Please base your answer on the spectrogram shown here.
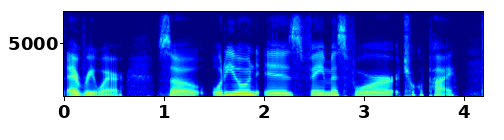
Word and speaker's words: Orion: might pronounce it as orion but orion is how it's pronounced in korean and orion is specifically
